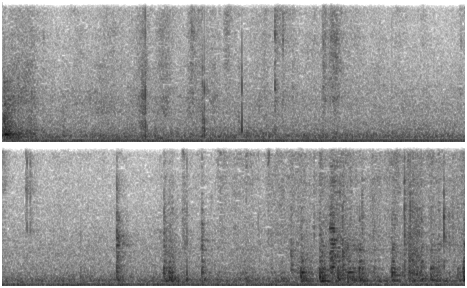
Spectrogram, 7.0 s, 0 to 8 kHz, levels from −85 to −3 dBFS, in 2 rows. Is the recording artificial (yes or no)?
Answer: no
